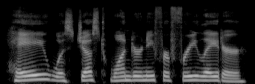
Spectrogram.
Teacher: You'll know that was just wondering if you're free becomes was just wondering for free.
